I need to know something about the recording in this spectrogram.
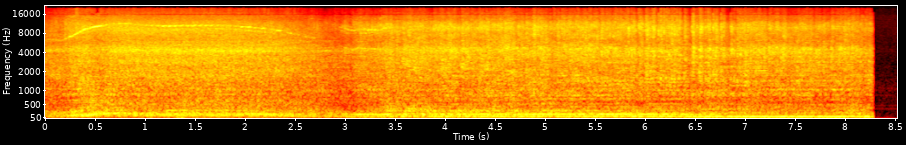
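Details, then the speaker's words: Nissan S15 with new exhaust just installed, started and revved to hear the exhaust: fires up and revs cleanly, pitch climbing and settling smoothly with a deep, even note and no rattles; normal running. "The exhaust is in the car, and I just want to see what it sounds like."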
